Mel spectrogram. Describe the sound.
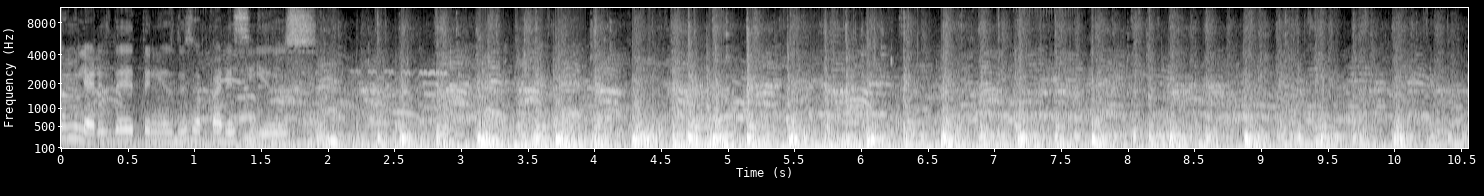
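A large crowd of relatives of victims of state crimes, among them grandmothers wearing photos of their disappeared around their necks, fills the scene with dense, overlapping voices and scattered shouts, a loud, steady hubbub that never lets up, with some voices rising above the mass.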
